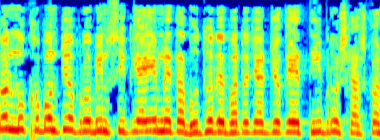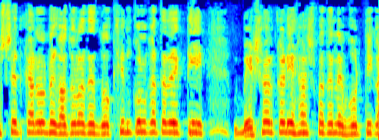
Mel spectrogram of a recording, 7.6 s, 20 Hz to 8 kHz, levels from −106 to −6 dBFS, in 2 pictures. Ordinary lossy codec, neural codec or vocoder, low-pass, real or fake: none; none; none; real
